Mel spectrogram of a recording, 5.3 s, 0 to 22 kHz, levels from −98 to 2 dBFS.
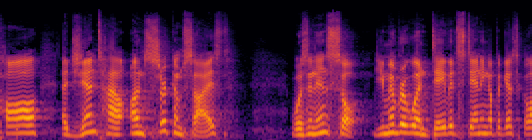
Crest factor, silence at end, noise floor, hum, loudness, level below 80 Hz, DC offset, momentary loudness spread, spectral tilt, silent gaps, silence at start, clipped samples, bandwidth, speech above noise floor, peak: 20 dB; 0 s; -64 dBFS; none; -23 LUFS; -64 dBFS; under 0.1%; 9 LU; -4.5 dB/octave; none; 0 s; under 0.1%; 15 kHz; 41 dB; -4 dBFS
